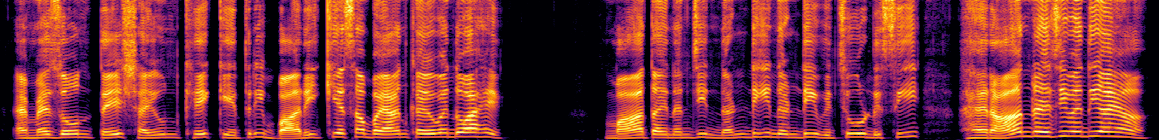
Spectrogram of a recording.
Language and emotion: Sindhi, surprised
